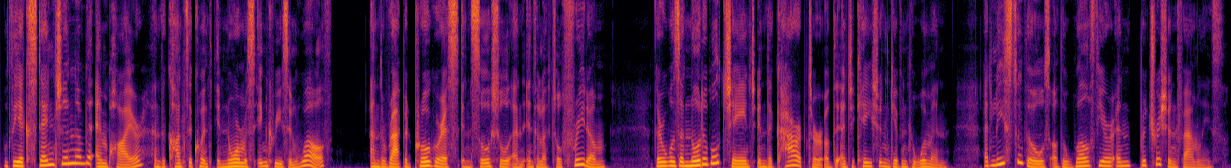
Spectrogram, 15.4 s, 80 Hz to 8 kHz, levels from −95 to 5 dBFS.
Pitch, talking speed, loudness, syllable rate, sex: 170 Hz, 180 wpm, -19 LUFS, 5.9 syllables/s, female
